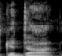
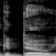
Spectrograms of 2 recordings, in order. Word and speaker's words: Gadot: And yes, it is Gadot, listeners. If you've been saying Godot, you've been saying it wrong.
